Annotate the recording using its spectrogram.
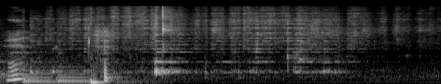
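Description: Scraping and rubbing inside an enamel bowl at a kitchen sink, a steady rough scraping that starts about a second and a half in. Background music fades out just before it.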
